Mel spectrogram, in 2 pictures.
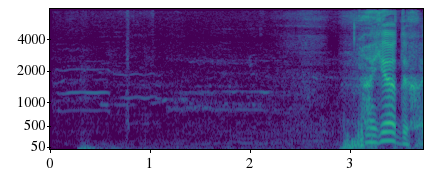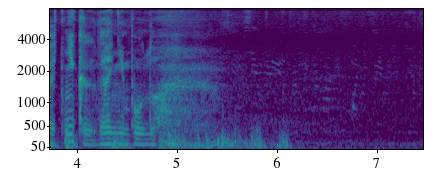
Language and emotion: Russian, sad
